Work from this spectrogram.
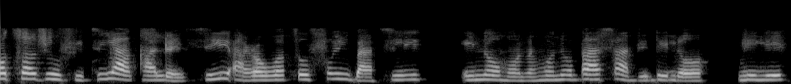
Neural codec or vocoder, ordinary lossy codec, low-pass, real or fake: codec, 16 kHz in and 24 kHz out, 0.6 kbps, FireRedTTS-2 codec; AAC, 32 kbps; 5.4 kHz; fake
